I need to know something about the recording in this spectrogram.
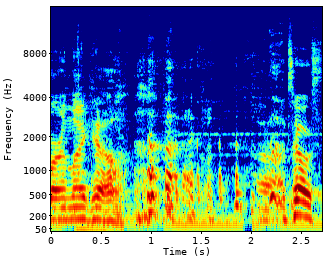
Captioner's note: all laughing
